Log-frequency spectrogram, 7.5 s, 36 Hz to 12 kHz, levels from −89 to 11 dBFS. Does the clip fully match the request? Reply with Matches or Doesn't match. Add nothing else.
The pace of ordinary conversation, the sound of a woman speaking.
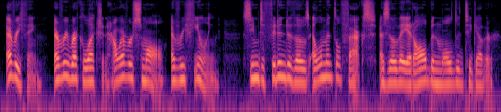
Matches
